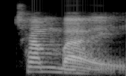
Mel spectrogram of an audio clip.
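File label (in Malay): "cambai", Malay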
